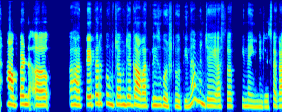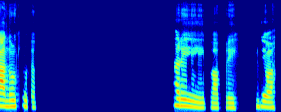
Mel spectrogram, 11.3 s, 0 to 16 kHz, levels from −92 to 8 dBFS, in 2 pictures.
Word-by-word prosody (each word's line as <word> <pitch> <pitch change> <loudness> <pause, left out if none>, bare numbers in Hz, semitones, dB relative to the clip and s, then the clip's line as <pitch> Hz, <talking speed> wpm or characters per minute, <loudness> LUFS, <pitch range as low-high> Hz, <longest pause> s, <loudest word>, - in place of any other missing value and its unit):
हां, 265 -2 +11
पण 275 -1 +5
अ, 240 -1 +3 0.6
हां, 250 -1 +2
ते 255 0 +8
तर 290 0 +2
तुमच्या 260 -2 -1
म्हणजे 255 0 0
गावातलीच 230 0 +3
गोष्ट 205 -1 -2
होती 190 0 -6
ना? 220 - -2
म्हणजे 235 - -2
असं 195 +2 -5
की 210 +1 -18
नाही 200 -2 -5
म्हणजे 180 0 -8
सगळं 210 -1 0
अनोळखी 195 +1 0
होतं? 175 -3 -10 2.8
अरे 215 -1 0 0.5
बापरे! 155 0 -9 0.5
देवा! 180 -3 -4
210 Hz, 120 wpm, -22 LUFS, 190-245 Hz, 2.8 s, हां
